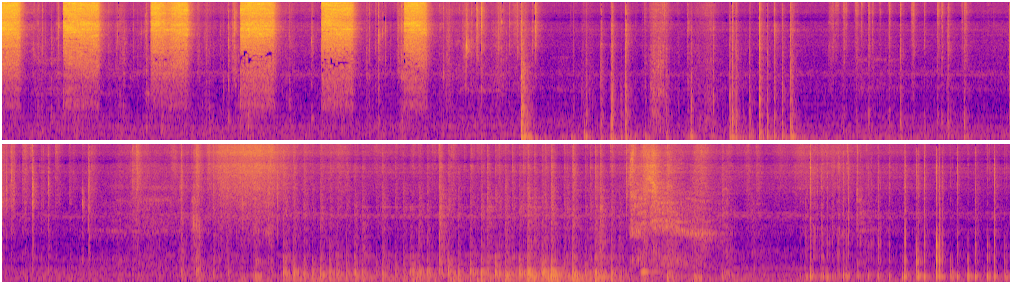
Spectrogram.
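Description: An aerosol can of foam sprayed in about six short hissing bursts, roughly a second apart. Then fingertips tap and scratch on a metal baking sheet: scattered sharp taps, a denser stretch of rubbing and tapping, and quick runs of taps near the end.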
